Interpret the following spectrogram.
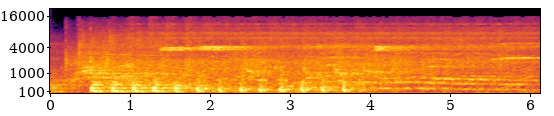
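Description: Handball spectators cheering and shouting in a sports hall, over a fast run of beats. A long high whistle sounds about a second and a half in, briefly again near the middle, and another steadier tone comes near the end.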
